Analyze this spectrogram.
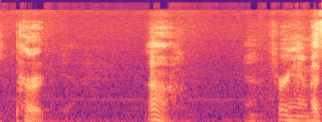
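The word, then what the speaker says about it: Peart: from canada right yeah is it pier or pert it's pert oh yeah for him i thought you know yeah i've seen people online reprimanded for pert i thought it was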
